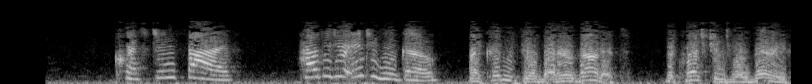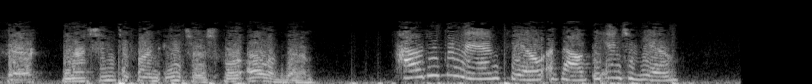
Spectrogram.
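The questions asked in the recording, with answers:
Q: How did the man feel about the interview?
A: He felt very good and confident about it.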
